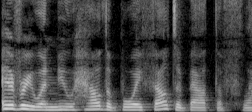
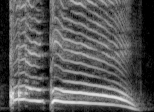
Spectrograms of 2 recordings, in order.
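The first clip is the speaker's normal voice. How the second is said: much higher, louder yell; hollering; 9 dB louder than usual. A narrator's reading. Boy shouting for his uncle about the chewed cable, hollering. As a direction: bellow it at the top of your lungs. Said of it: "he hollered".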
